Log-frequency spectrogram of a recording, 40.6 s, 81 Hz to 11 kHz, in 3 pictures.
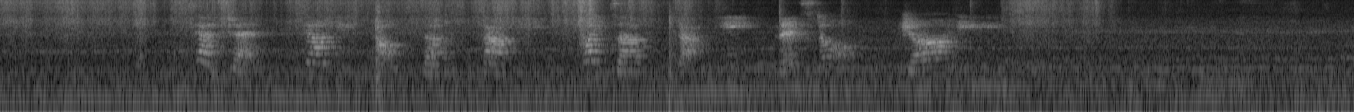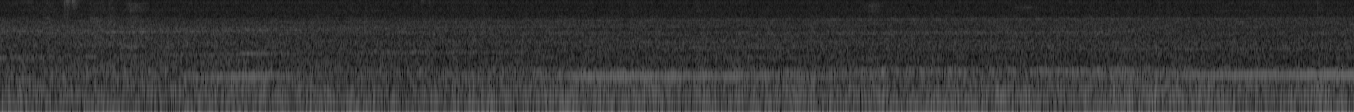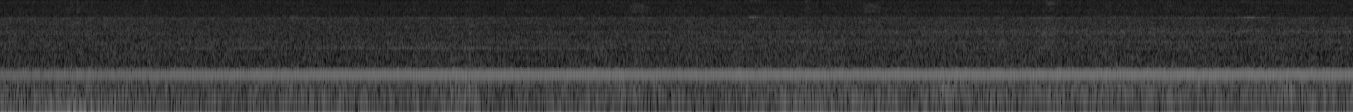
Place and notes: Train compartment, Broadcast Message, from Jiabei Station to Chiayi Station
南投縣, 中華民國, 12 May 2016, 15:16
